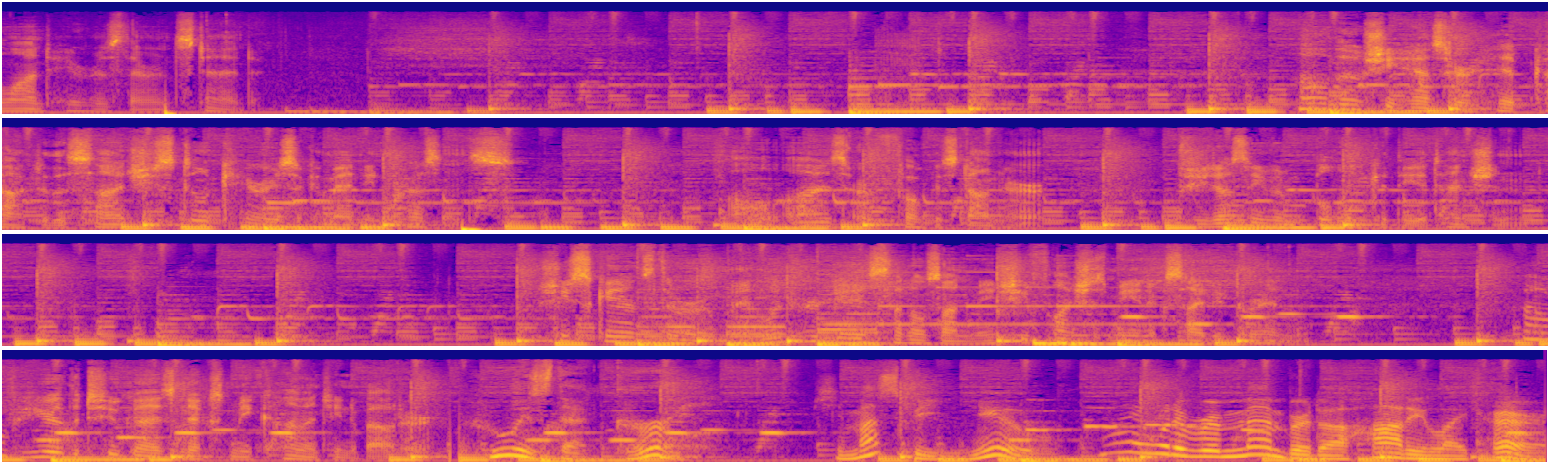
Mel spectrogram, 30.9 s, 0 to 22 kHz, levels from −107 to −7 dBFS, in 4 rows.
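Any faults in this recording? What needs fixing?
Two phantom power thumps occur, at 0.83 to 0.89 s peaking at about -13 dBFS and at 10.04 to 10.13 s peaking at about -9 dBFS. Each is a deep low-frequency pulse that dies away within 15 ms and 21 ms respectively. The supply was switched on or off on the live input, and that voltage step passed through the coupling capacitors as a transient. Mute the channel or fader before switching phantom power.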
